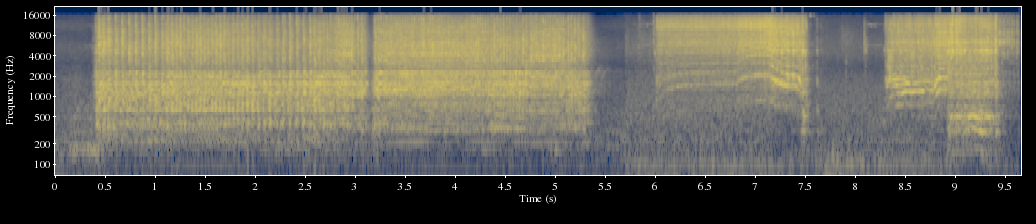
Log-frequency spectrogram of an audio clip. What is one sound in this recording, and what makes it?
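A cordless drill whirs in bursts as it drives screws into wood.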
